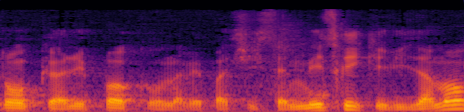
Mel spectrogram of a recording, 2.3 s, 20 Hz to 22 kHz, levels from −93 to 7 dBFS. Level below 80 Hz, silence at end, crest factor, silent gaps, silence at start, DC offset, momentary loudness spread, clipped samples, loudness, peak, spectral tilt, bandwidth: -46 dBFS; 0 s; 16 dB; none; 0 s; under 0.1%; 7 LU; under 0.1%; -21 LUFS; -2 dBFS; -7.5 dB/octave; 15.5 kHz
